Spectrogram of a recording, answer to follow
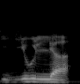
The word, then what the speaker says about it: Yulia: So No, it's that you I guys would have Julia. thought. you're including an I. There's it's Yulia, not Yulia. It's Yulia.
